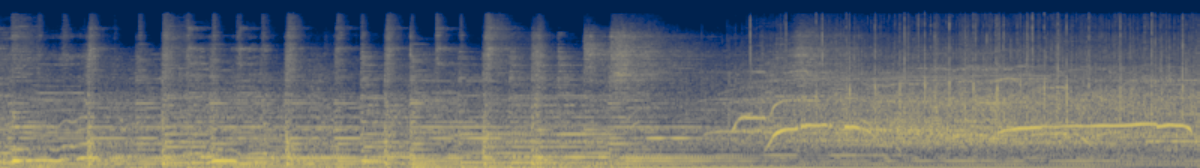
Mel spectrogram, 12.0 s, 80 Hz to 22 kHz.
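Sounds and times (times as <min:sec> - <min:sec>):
crowd cheering and whistling: 0:06.4 - 0:12.0.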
